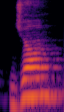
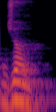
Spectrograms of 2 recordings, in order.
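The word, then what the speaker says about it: jaune: They maintain the same spelling and pronunciation for both masculine and feminine. So, it's very important. Then the last here, John. John.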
